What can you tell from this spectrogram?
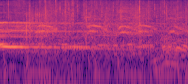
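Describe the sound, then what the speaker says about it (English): Crows caw in the papercraft video game Tearaway Unfolded with several harsh, rasping calls in an uneven sequence over soft game background ambience, with no voices. "That's right, crows."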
